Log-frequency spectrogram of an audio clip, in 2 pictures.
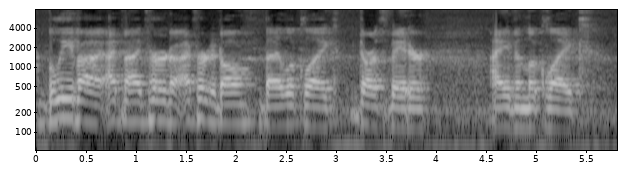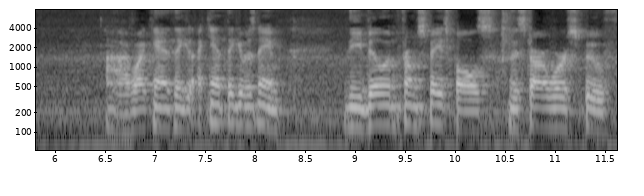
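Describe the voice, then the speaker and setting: At a fairly slow pace, a man speaks at a medium pitch with ordinary variation, with noticeable background noise and audible room echo. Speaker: vlogger. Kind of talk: casual vlog monologue. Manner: halting, self-correcting; loud when wearing face shield. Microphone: echoey through face shield.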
